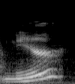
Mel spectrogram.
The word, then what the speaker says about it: NieR: I'm saying this correctly uh near not I want to say it's near I have never heard anyone else pronounce it nier but I don't want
